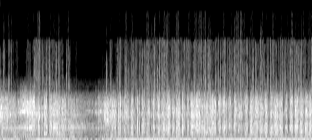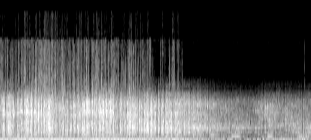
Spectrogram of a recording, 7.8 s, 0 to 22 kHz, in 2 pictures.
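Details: 1967 Pontiac Le Mans with Pontiac 400, run on electric fuel pump with no radiator: deep steady V8 idle with smooth blips settling back evenly, no ticks or knocks; 60 psi oil pressure, healthy.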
